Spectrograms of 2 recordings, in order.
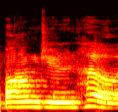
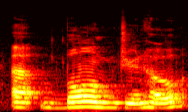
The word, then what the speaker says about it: Bong Joon-ho: was saying I am American I was saying bong joon-ho and I said like five times and then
